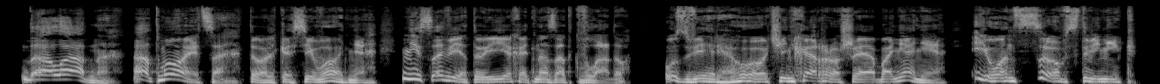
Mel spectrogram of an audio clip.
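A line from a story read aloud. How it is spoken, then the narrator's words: Laughing. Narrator (Russian): засмеялся Арсений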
